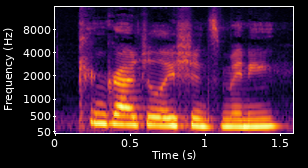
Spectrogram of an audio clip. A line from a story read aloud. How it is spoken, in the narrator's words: he said, his voice wobbling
